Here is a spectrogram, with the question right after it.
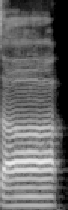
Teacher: سین کو ہم سیٹی کی ساتھ ادا کریں گے کیونکہ سین حروف صفیریہ میں سے ہے، اس میں سیٹی کی آواز بھی آئے گی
